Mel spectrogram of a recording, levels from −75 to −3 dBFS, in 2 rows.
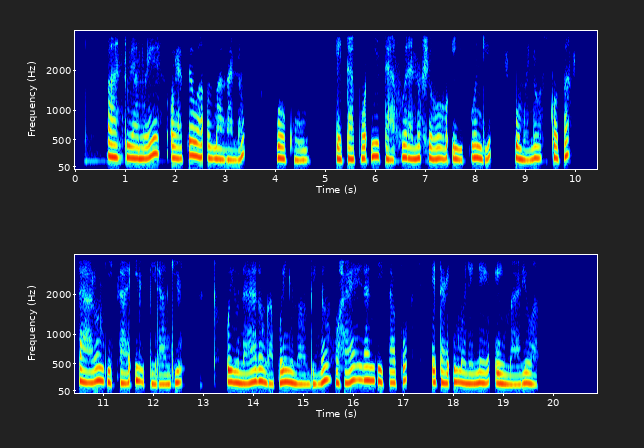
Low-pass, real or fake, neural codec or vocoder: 3.6 kHz; real; none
